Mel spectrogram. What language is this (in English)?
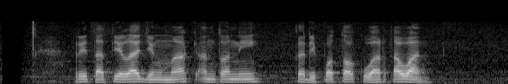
Sundanese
